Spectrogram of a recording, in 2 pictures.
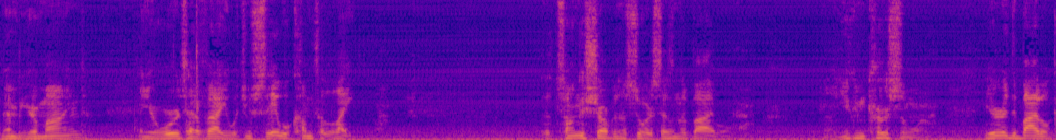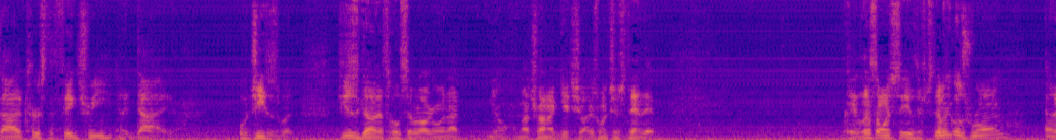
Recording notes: In this CarCast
